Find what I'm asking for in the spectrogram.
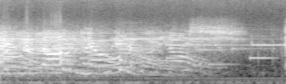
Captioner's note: girls chattering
